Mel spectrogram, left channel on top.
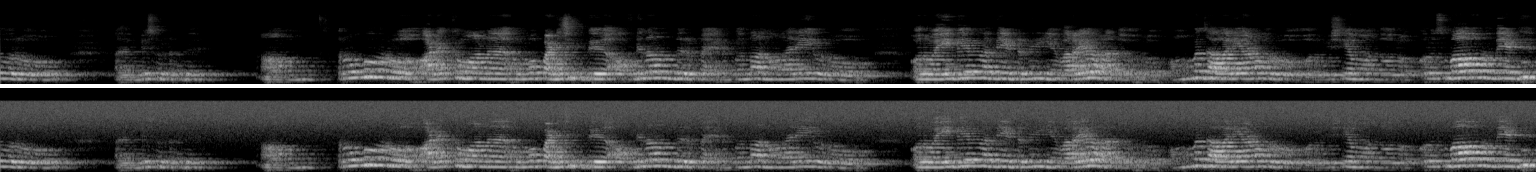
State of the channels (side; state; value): right; noise; hiss, 8 dB below the sound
